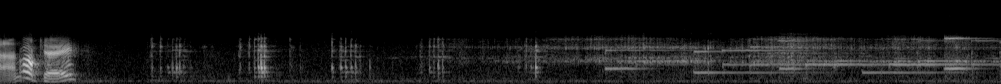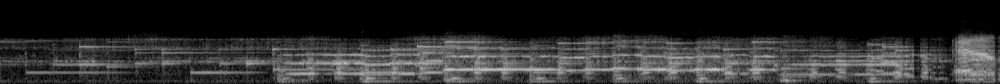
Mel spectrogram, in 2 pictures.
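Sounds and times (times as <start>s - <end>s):
wind-up toy merry-go-round clicks: 1.5s - 18.1s
wind-up toy merry-go-round spinning and playing a tinkling melody: 4.8s - 20.0s.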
